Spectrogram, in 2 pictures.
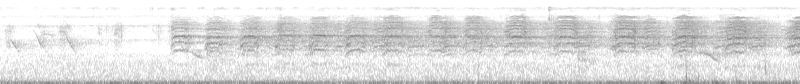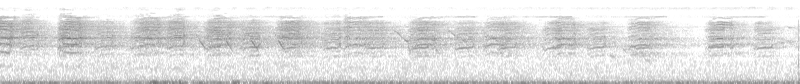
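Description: A bird calling over and over, a short chirping note about twice a second, faint at first and then steady, over a low constant rumble.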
